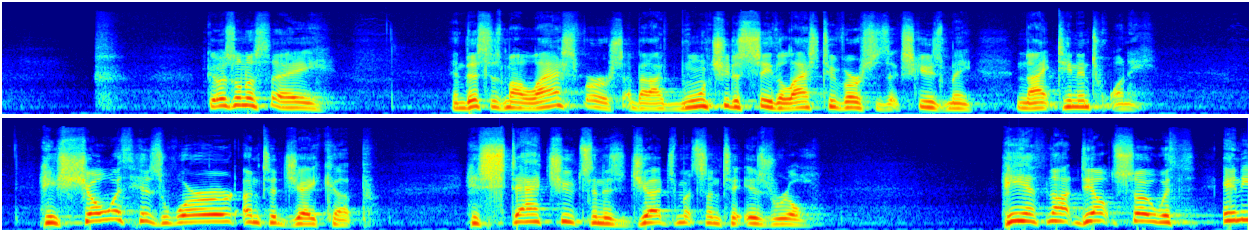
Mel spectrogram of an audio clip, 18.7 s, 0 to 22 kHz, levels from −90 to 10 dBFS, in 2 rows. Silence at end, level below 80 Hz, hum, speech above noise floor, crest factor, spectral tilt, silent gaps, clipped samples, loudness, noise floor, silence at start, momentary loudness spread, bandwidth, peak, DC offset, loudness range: 0 s; -62 dBFS; none; 51 dB; 14 dB; -5.5 dB/octave; none; under 0.1%; -14 LUFS; -64 dBFS; 1.55 s; 11 LU; 13.5 kHz; 0 dBFS; under 0.1%; 3 LU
